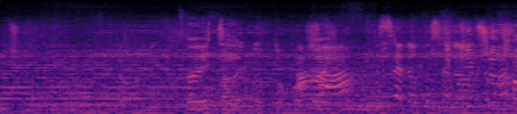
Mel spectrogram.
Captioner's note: speaks hebrew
